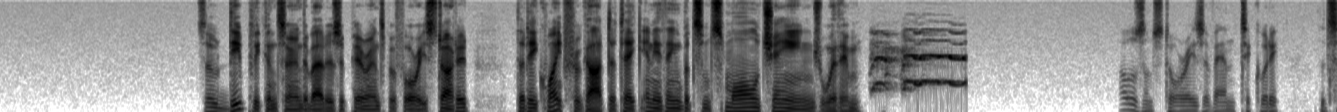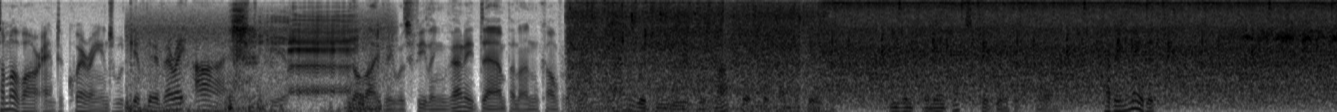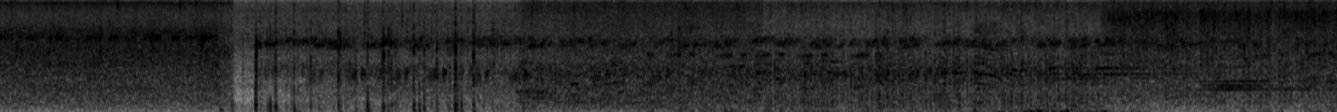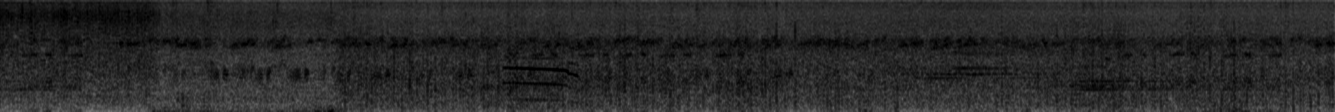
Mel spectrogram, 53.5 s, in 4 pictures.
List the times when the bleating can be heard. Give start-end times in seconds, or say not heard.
14.6-17.4, 36.5-38.3.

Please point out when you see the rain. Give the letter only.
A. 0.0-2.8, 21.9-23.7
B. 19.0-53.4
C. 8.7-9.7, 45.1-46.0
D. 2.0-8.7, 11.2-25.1
B.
